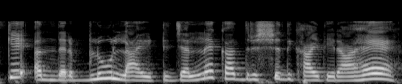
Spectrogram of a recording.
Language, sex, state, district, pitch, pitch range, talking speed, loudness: Hindi, female, Jharkhand, Deoghar, 215 Hz, 190-255 Hz, 165 wpm, -17 LUFS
